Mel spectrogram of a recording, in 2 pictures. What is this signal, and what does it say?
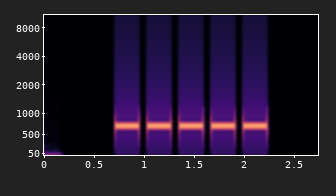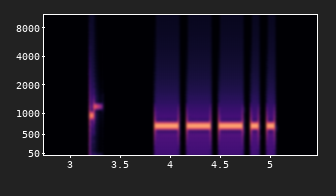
Morse code, heard as a keyed tone, about 15 wpm, 700 Hz. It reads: 0 8
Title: Single Letter-Number Alt - Rapid-Fire 15wpm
